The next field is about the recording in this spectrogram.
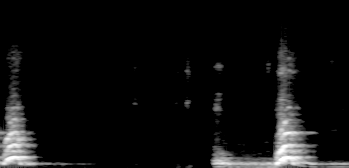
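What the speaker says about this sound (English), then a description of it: "Unless they're just barking, just to bark" Dogs bark twice, a short close bark at the start and then another after a faint growl, with silence between them.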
